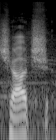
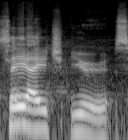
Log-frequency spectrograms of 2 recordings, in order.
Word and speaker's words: Chuch: Her alias is pronounced Chuch. We have trouble with it as well because Church she or decides... Chuch? Chuch. Chuch, not Church.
